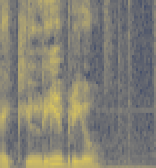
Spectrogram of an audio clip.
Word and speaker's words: equilibrio: Pero cada vez que subía un poco, la olla se movía y lo hacía perder el equilibrio. See where I'm putting the stress. Equilibrio.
